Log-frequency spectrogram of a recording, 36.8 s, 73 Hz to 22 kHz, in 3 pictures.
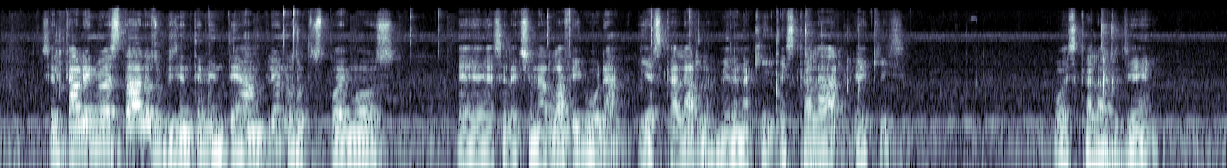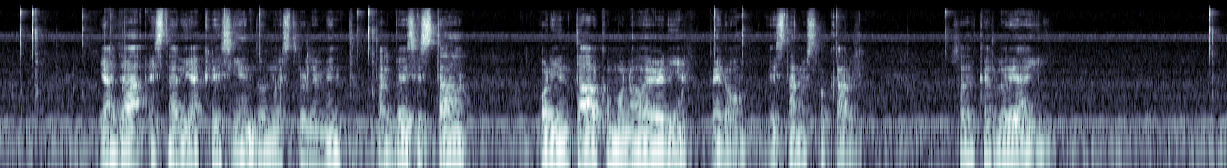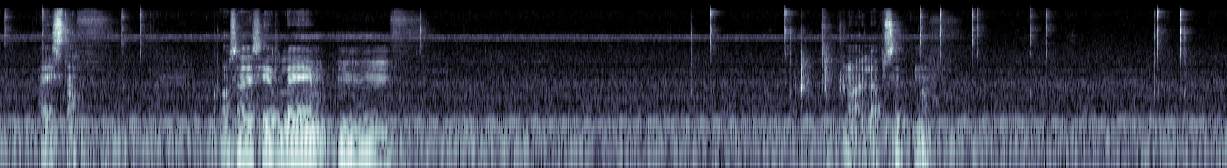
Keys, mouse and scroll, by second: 0.1-0.7 scroll down 3, 1.3 scroll down 4, 1.5-2.3 middle drag, 2.8 click, 3.5-4.1 scroll up 1, 4.1 middle click, 4.1 scroll up 1, 5.5 middle click, 5.9 scroll up 1, 6.5-6.9 shift+middle drag, 8.1 s, 13.1-13.4 shift+middle drag, 13.6-14.5 scroll up 3, 14.5-15.0 shift+middle drag, 15.1-15.9 scroll up 1, 15.9 click, 16.5-19.4 middle drag, 19.4 scroll down 1, 19.7-20.7 middle drag, 21.7 click, 24.6-25.0 middle drag, 25.0-25.8 scroll down 3, 25.8-26.2 middle drag, 26.9 scroll down 1, 27.9-29.7 scroll up 3, 29.7-30.1 scroll up 1, 31.7 click, 32.8 ctrl+z, 33.2-34.4 scroll down 6, 33.8 middle click, 34.3 middle click, 34.5-35.0 middle drag, 35.2 scroll down 2, 36.1 drag.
